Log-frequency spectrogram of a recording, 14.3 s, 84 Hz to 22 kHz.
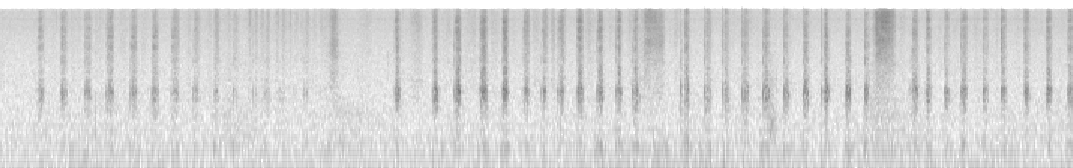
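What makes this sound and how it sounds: A pigment liner pen makes quick fur-hatching strokes on a page of a spiral-bound white paper sketchbook resting on a wooden desk. About thirty short, dry scratches come in a steady rapid rhythm with a brief pause near the middle. Each has a bright papery hiss centered around 1 kHz.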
